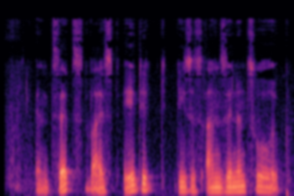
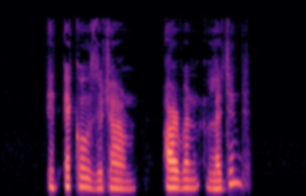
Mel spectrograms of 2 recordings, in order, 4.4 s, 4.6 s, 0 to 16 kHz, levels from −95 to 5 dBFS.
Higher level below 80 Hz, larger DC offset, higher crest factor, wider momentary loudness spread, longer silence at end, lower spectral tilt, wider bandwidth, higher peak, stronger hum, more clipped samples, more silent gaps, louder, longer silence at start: first, -40 dBFS vs -70 dBFS; neither; about the same, 20 dB vs 22 dB; about the same, 13 LU vs 14 LU; second, 0.1 s vs 0.95 s; about the same, -8 dB/octave vs -7.5 dB/octave; about the same, 11.5 kHz vs 11.5 kHz; about the same, -4 dBFS vs -2 dBFS; neither; neither; neither; about the same, -25 LUFS vs -23 LUFS; second, 0.55 s vs 0.75 s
